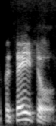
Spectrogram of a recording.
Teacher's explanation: P, it is P sound, not po, potato. So, stress is on the second syllable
